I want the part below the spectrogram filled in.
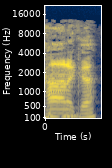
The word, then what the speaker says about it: Hanukkah: And you got the big H coming up, unless you're a CH, depending on how you want to pronounce it, for Hanukkah.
